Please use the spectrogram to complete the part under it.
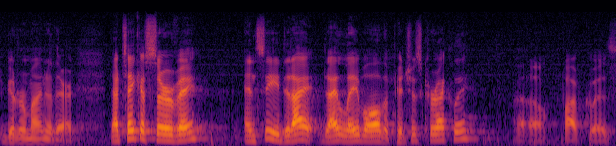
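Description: A man leading a church music lesson for a class, joking and playful as he explains reading music and warming up voices. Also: fairly high pitch, animated, a little fast, clear, resonant tone. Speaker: music teacher. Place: church hall.

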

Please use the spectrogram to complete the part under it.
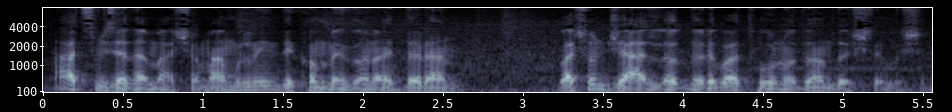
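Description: A young man giving calm, coaching commentary over his own mobile game matches, talking straight to his viewers. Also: lowish voice, creaky, a little hiss or hum. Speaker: gaming YouTuber. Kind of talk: live gameplay commentary.

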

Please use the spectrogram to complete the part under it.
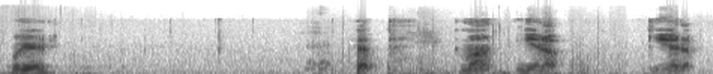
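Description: A man with a bright, forward voice narrates his gameplay in a loose, chatty way, urging the game character along and swearing without a second thought. Faint noise sits under him. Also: on the low side, little pitch movement, slow pace. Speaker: let's play host. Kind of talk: casual gameplay commentary.

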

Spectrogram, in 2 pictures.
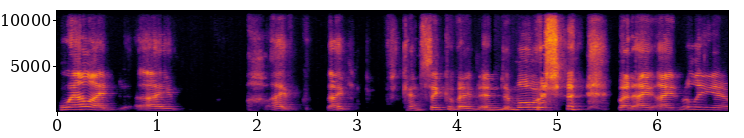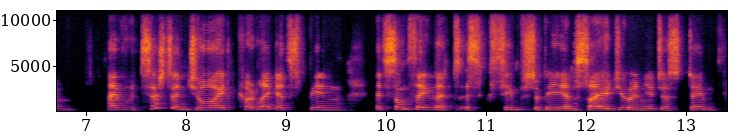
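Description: An older woman from Scotland, telling stories in a halting, rambling way on a video call from her tablet at home. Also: a little high, fairly even intonation. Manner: rambling, halting, with frequent restarts and soft laughs. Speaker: interviewee, veteran curler. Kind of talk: casual video call interview.

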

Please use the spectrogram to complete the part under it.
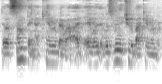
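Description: A man talks loosely to his viewers at a middle pitch, trailing off and restarting his thoughts. He sits well back from the microphone in a very echoey room. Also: very fast. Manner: rambling, hesitant, many fillers and restarts. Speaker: reaction channel host. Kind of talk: casual reaction commentary. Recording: echoey room, distant from the mic.

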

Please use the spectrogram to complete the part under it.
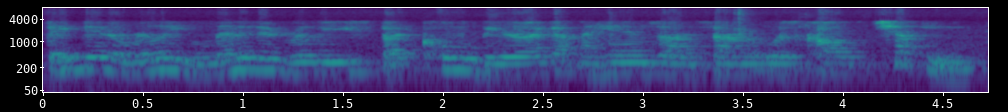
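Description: A man's voice: medium pitch, steady tone, brisk, a bit bright. Easygoing man on an echoey far-off line. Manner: easygoing, explains with frequent "uh" and restarts. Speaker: beer news contributor. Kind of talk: casual radio chat. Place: remote call into a radio show. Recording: echoey, distant, faint background noise.

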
